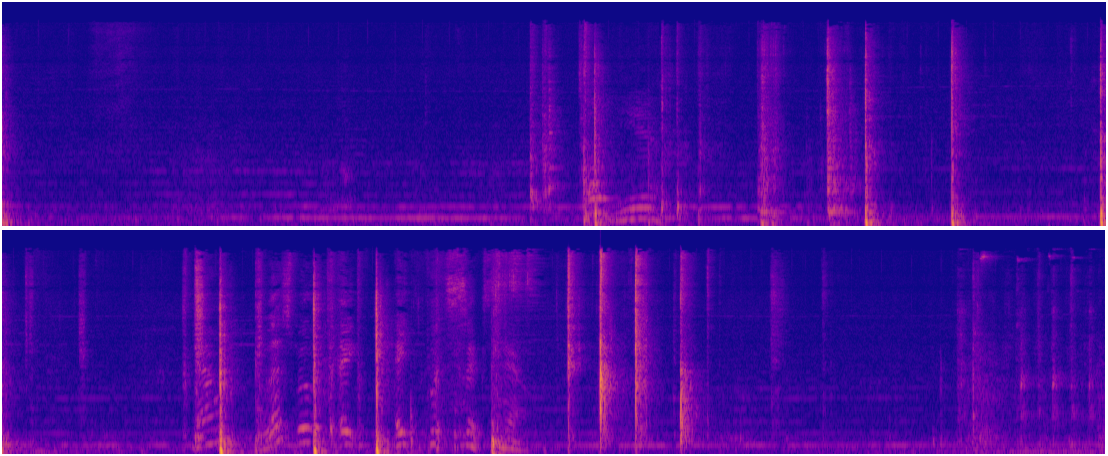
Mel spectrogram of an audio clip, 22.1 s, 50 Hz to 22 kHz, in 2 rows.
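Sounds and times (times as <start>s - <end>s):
ball hitting hoop rim: 5.8s - 6.9s, 7.6s - 8.9s, 11.0s - 11.2s, 13.2s - 13.4s, 14.2s - 15.0s
basketball bouncing on concrete: 5.8s - 7.8s, 8.5s - 9.8s, 10.9s - 11.4s, 12.9s - 15.3s.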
